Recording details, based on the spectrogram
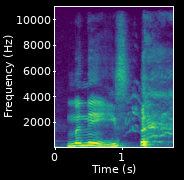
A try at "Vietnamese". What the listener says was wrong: Vietnamese, Vietnamese. Vietnam, not Vietman. Vietman. Vietman.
